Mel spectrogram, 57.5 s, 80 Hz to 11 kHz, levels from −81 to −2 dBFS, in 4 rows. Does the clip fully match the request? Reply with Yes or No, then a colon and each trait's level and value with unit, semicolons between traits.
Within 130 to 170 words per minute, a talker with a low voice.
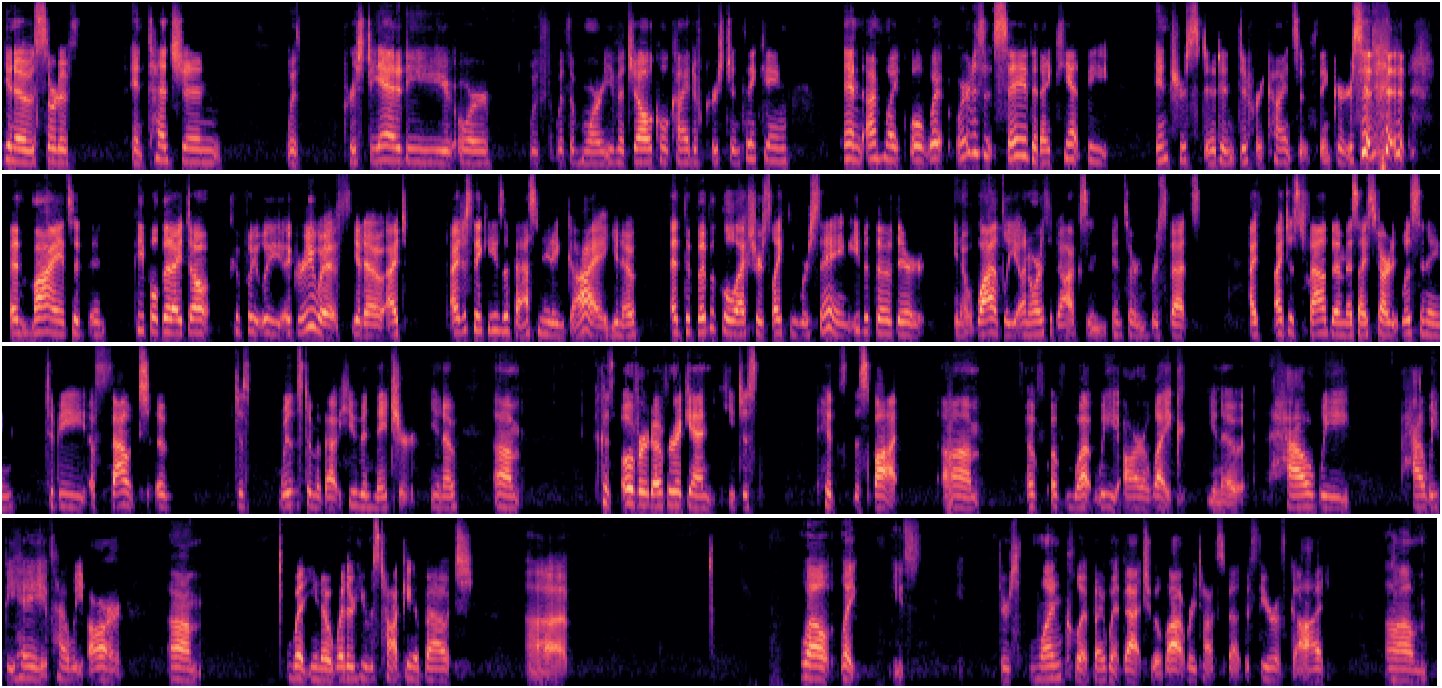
No: average, 165 wpm; high, 220 Hz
